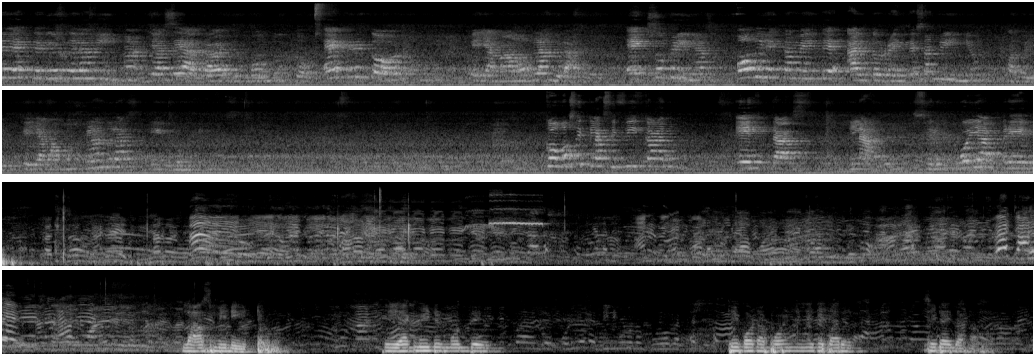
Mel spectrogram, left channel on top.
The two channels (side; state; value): both; different; correlation 0.00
